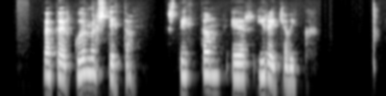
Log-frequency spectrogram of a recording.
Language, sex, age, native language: Icelandic, female, 60-69, Icelandic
